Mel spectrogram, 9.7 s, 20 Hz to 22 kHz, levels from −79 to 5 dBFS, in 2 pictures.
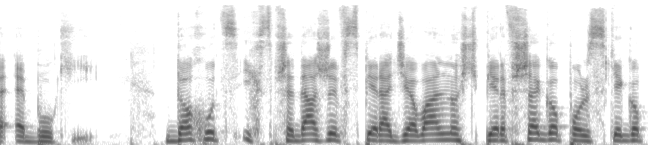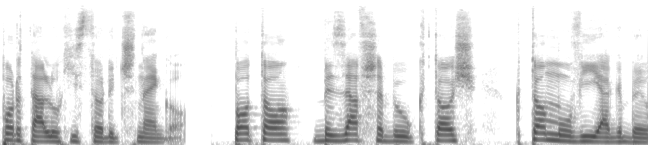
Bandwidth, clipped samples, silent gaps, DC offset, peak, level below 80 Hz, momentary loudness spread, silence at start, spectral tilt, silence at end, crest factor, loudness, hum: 19 kHz; under 0.1%; 6.26-6.44 s; under 0.1%; -12 dBFS; -48 dBFS; 6 LU; 0 s; -5 dB/octave; 0 s; 16 dB; -28 LUFS; none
